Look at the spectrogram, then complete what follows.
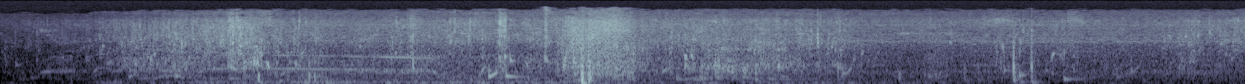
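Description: Paddles dipping and water splashing around inflatable rubber rowboats, with a sharp knock near the middle.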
